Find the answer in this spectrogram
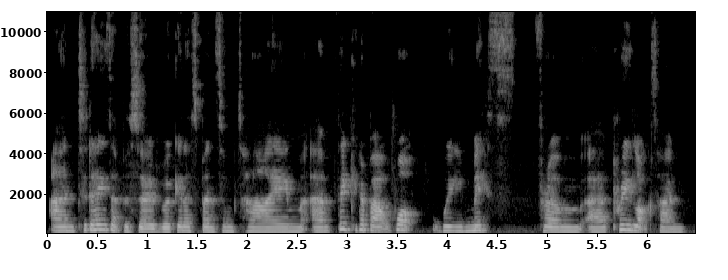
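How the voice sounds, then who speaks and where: A woman co-hosting a relaxed podcast at a mid-range pitch. She speaks thoughtfully and chattily, filling pauses with little ums and uhs as she gathers her thoughts. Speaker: podcast co-host. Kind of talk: casual podcast chat.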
